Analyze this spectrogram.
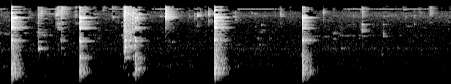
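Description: Glass flask rim clinking against a glass graduated cylinder as pure water is poured in a little at a time: a string of irregular small, sharp clinks with quiet between them.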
